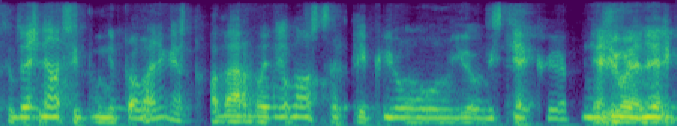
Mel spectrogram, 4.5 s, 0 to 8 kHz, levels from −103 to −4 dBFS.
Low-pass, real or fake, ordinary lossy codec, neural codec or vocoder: 7.2 kHz; fake; AAC, 48 kbps; codec, 24 kHz, 1.5 kbps, HILCodec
